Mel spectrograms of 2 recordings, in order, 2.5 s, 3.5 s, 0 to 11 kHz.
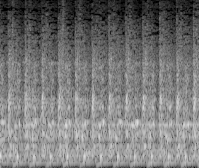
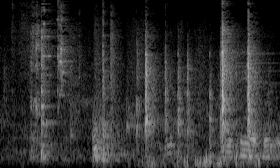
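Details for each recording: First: TF115 motorcycle engine upgraded to 150: steady, even idle pulsing about five or six times a second with no ticking or misses; valvetrain healthy. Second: TF115 motorcycle engine bored to 150: after a few tries it starts and idles with a quick, even light ticking over the exhaust beat, from excessive valve clearance, before valve adjustment.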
